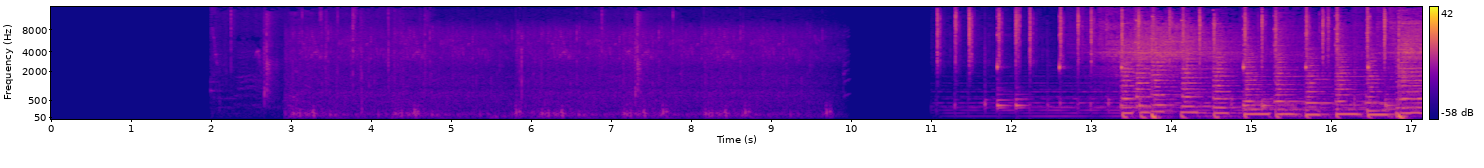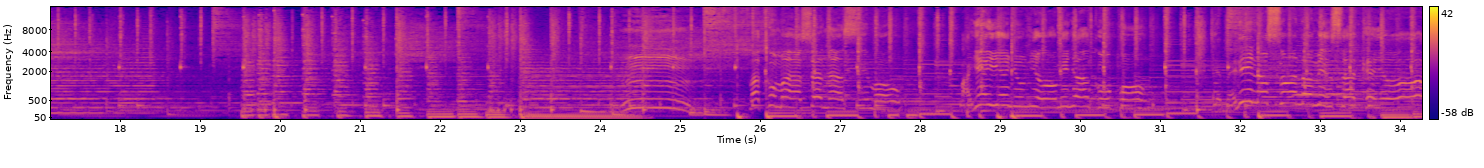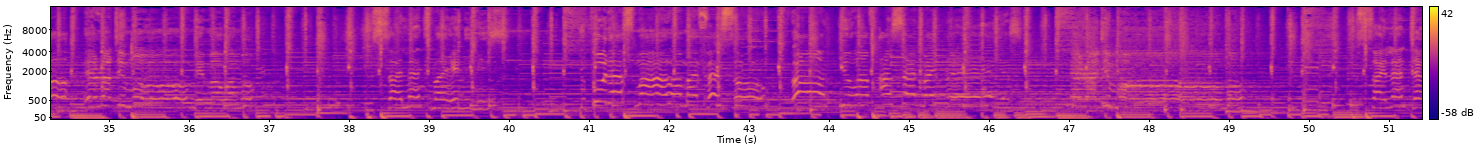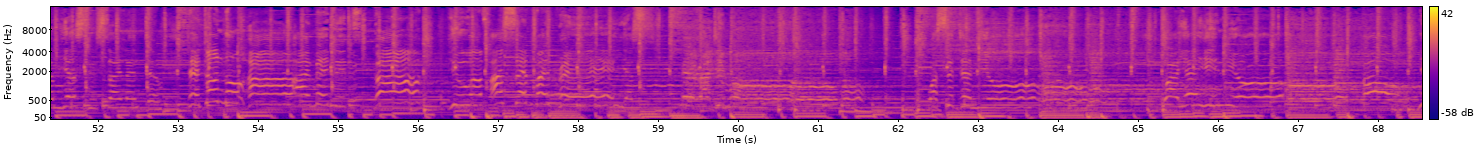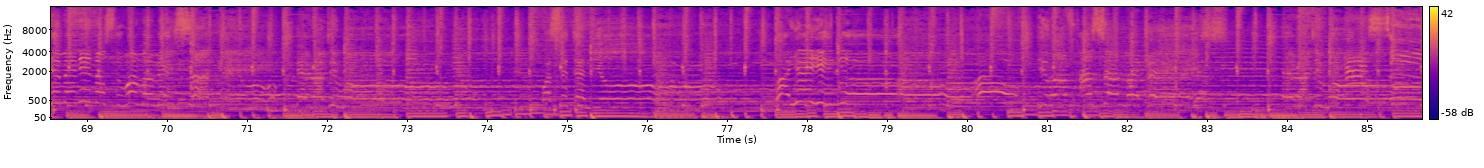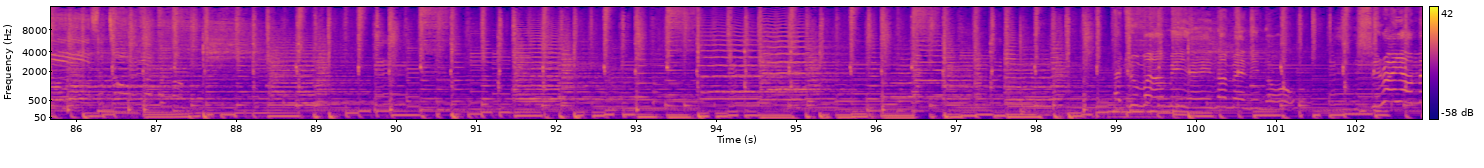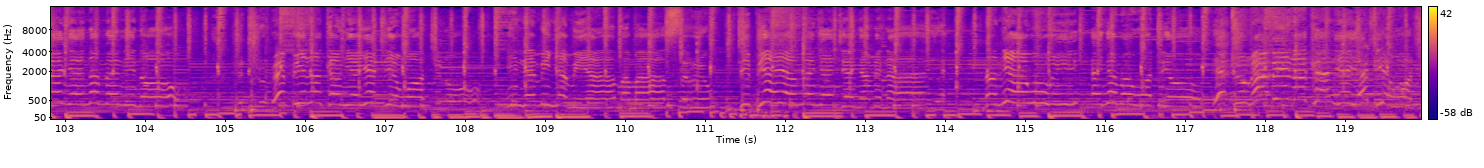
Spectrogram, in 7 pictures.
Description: done by prolific and gospel Minister singer
is a heartfelt song of gratitude to the Lord Almighty.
